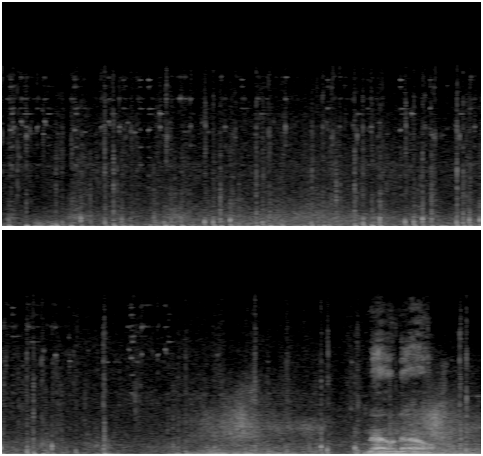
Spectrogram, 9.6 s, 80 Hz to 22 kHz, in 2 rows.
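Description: In Witcher 3, Roach's hooves clatter in a steady galloping clip-clop, then the horse snorts and whinnies briefly near the end, with talk mixed in.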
